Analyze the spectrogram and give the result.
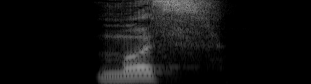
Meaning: necessity, a must
- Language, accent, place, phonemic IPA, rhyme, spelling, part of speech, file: German, Germany, Berlin, /mʊs/, -ʊs, Muss, noun, De-Muss.ogg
